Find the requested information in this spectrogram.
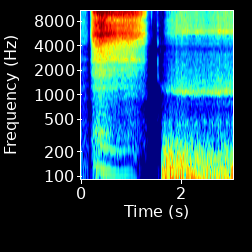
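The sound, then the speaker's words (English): A person takes a deep breath, heard alone as a long airy rush, then a short silence and a louder, fuller rushing breath that runs to the end. “I'm going to take a deep breath here.”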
